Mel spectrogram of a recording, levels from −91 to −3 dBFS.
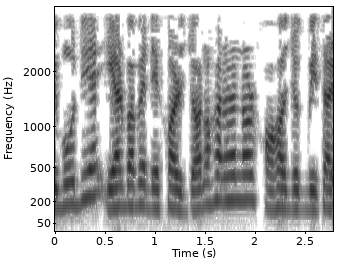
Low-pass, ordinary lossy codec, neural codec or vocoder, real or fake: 3.6 kHz; none; none; real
